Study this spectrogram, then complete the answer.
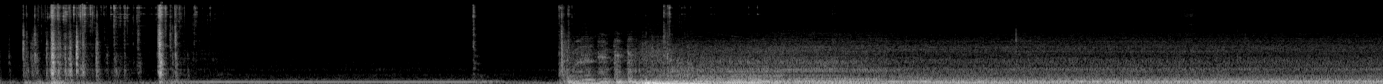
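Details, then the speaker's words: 1995 Suzuki Escudo cold start after sitting over 24 hours, after the idle speed and fast idle valve were set. It cranks, catches and settles into a steady raised fast idle with no misses or squeal, running fine. "excellent fast idle that it has no sing nothing all right this is done where the engine is concerned"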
